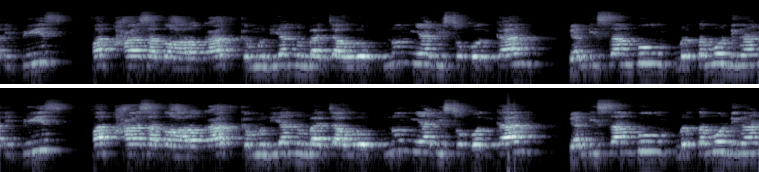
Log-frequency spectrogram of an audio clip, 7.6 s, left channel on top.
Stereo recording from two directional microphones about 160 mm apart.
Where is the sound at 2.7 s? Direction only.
30° left (ahead or behind).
